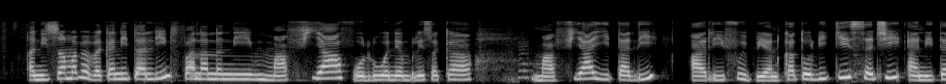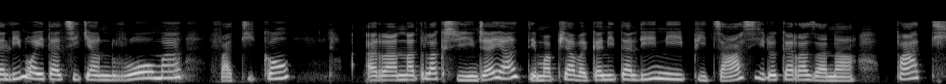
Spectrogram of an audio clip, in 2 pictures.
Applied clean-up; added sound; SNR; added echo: none; none; none; none.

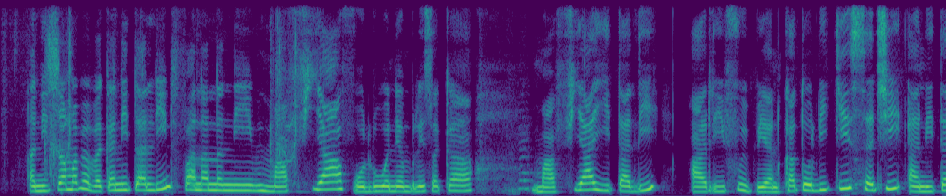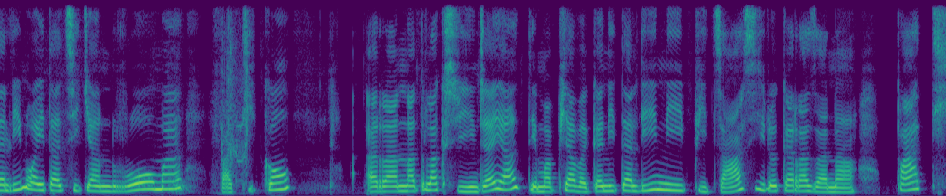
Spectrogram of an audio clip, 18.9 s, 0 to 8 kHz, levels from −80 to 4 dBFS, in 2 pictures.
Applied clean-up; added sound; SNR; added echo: none; Camera; 16 dB; none.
